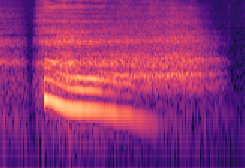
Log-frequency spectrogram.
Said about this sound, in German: Clara bekommt dabei so furchtbare Langeweile, dass sie nochmal laut und lange gähnen muss.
